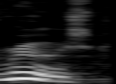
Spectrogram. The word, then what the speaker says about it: rouge: is Roy's Rouge yeah it's pronounced Rouge as in the CFL um it's because of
